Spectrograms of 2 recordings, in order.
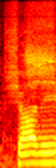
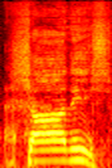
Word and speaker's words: Shanice: Sha Sha I want to do this right shaunise and her husband Flex thank thank Shanice would you say it right we went over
